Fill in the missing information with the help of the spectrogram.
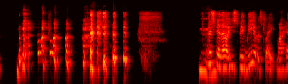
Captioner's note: both laugh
